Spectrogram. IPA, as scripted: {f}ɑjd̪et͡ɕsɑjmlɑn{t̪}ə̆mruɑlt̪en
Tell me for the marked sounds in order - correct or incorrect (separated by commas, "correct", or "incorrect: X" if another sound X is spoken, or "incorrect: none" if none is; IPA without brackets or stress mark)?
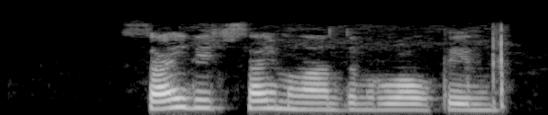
incorrect: s, incorrect: d̪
